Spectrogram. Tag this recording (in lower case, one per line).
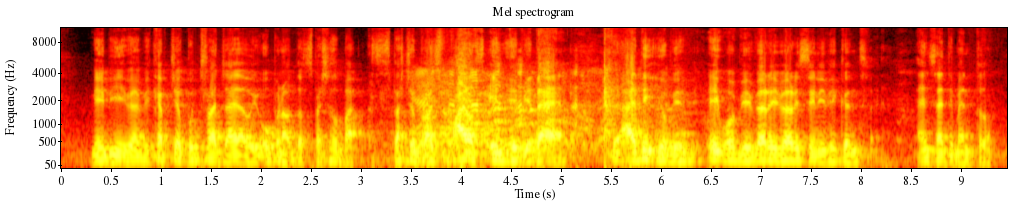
speech
laughter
